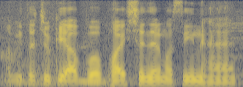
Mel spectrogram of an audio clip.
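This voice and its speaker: A man's voice: on the low side, moderate pace, a little hiss or hum. A man hosting an informal live interview on location. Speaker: interviewer, host. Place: outdoors in a park.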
